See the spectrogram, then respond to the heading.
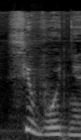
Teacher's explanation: Мысалы үшін, сегодня деп жазамыз. Г әрпі Е мен О әріптерінің ортасында тұр. Сондықтан да ол В деп оқылады. Яғни, сегодня деп айтамыз. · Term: В дыбысын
